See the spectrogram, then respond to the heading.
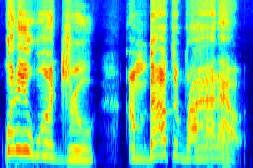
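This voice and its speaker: A man voicing an angry young woman bent on revenge, talking high and blunt. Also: very animated, normal speed, vocal fry, fairly bright tone, no echo, clean studio sound, full character voice. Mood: defiant.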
